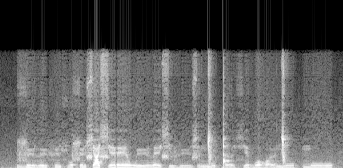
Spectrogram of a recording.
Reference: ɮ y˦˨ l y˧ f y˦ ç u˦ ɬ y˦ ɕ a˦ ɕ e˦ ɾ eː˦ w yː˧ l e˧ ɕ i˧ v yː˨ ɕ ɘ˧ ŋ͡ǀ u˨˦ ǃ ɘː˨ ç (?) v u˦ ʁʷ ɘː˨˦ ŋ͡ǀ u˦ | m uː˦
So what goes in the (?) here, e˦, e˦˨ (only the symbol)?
e˦˨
